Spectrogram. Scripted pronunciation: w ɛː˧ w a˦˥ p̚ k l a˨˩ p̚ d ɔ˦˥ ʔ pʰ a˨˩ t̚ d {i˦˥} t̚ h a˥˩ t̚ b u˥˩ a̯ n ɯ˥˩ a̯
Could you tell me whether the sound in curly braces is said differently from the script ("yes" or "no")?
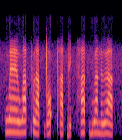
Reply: yes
